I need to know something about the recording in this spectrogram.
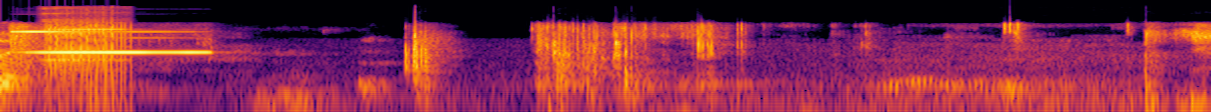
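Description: A short, loud electronic chime from the MotoScan Tab diagnostic tablet in the first second, marking the end of the sensor test. It is followed by scattered rustles and light knocks of the stator and its wiring being handled.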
